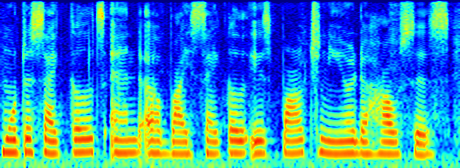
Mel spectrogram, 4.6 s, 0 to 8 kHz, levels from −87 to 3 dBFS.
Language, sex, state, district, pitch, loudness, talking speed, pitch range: English, female, Assam, Kamrup Metropolitan, 175 Hz, -16 LUFS, 115 wpm, 170-180 Hz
